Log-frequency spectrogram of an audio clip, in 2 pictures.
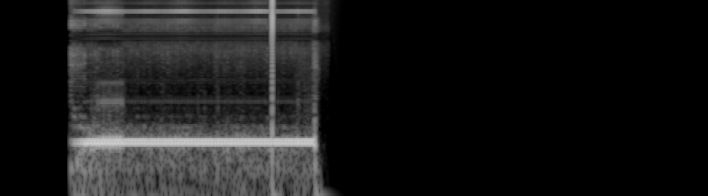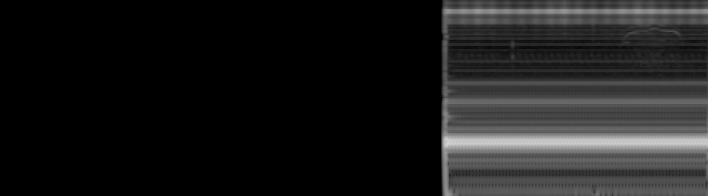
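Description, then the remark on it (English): Two loud, steady electronic ringback tones on an outgoing phone call, each about two seconds long and separated by a long silent gap, with no voices present. “All right, I'm gonna call somebody real quick.”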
